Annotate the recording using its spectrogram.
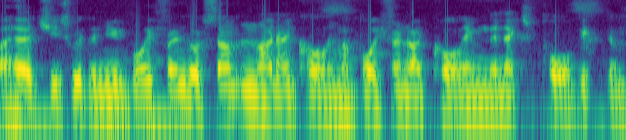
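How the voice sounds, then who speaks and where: In an Australian accent, a man speaks very fast at a medium pitch with fairly even intonation. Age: 70s. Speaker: homeless expat. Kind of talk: interview testimony. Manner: halting.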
